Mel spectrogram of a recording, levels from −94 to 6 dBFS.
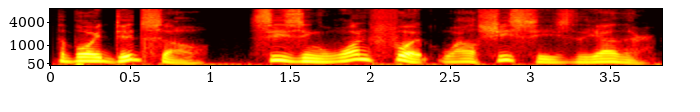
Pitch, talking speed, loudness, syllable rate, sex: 130 Hz, 190 wpm, -19 LUFS, 4.9 syllables/s, male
